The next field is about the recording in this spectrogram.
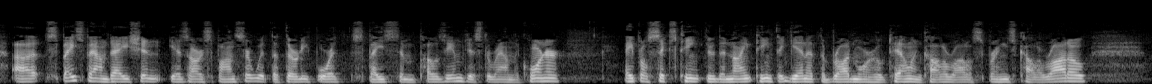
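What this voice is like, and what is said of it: Hoarse, not fully recovered voice. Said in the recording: “my voice is still not totally normal, as you can hear from my bronchitis attack earlier this year”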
